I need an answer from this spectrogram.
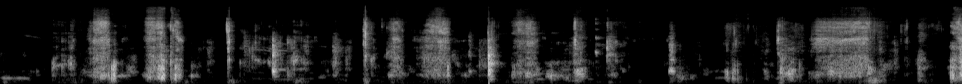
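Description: A man chewing mouthfuls of rice and fish curry eaten by hand: wet chewing and smacking mouth sounds in irregular short bursts with sharp clicks.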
